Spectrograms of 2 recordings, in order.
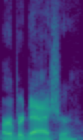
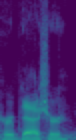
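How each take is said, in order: First: The name begins with a two-syllable 'arbor'. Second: The name begins with a one-syllable 'herb'. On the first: The speaker calls it right. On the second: The speaker calls it wrong.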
